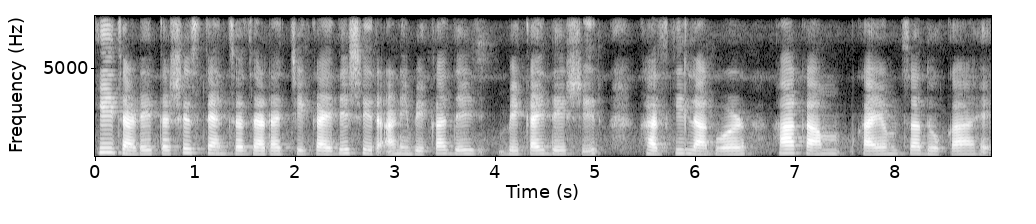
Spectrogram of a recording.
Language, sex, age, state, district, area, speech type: Marathi, female, 45-60, Maharashtra, Amravati, urban, read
